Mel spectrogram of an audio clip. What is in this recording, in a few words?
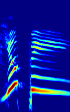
"bungee", Greek; Worms Armageddon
